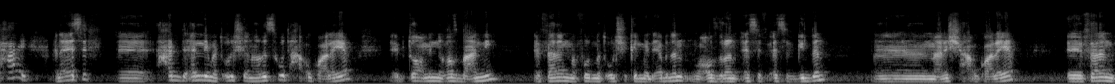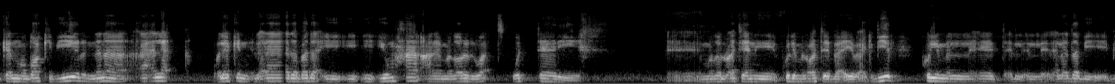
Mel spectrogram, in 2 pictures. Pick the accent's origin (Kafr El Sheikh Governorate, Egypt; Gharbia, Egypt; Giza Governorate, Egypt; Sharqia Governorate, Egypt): Sharqia Governorate, Egypt; انا من الشرقيه وهي من الغربيه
